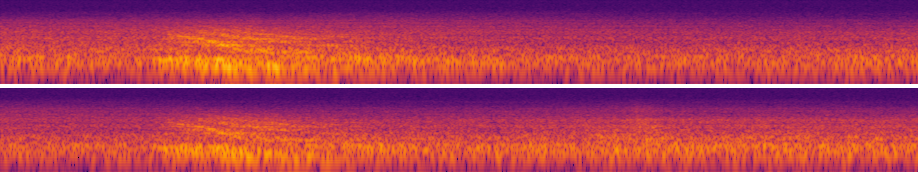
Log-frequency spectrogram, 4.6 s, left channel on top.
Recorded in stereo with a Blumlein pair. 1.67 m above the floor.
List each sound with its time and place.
0.8 s a whoosh: 10° left, 2.5 m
